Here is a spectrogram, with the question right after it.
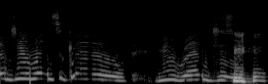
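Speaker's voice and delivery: slow, drawn-out hype with a loud last word; big it up for your teammate; hyped cheer. Retold or imitated. Cheering a teammate who spiked a senior, loud on legend.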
